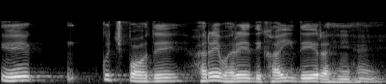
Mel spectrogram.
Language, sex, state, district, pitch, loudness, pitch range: Hindi, male, Uttar Pradesh, Lalitpur, 150 Hz, -15 LUFS, 140-185 Hz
